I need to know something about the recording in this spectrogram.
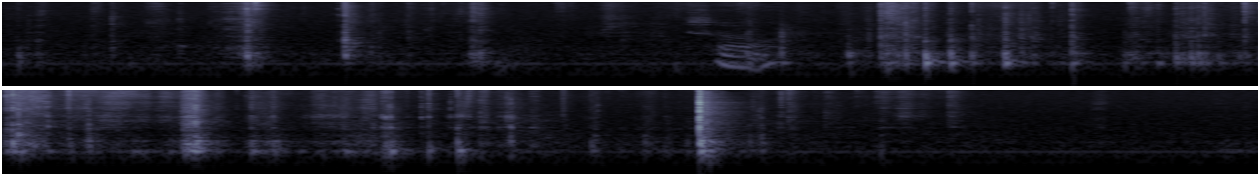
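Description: Plastic and cardboard packaging rustles and crinkles close by.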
